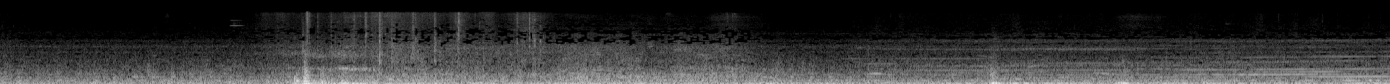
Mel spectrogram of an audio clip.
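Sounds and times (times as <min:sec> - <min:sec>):
sharp clicks from the rails: 0:00.0 - 0:11.6
9300 series express train running on the Kyoto Line: 0:00.0 - 0:13.9
clatter and bright squealing: 0:02.3 - 0:05.6.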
